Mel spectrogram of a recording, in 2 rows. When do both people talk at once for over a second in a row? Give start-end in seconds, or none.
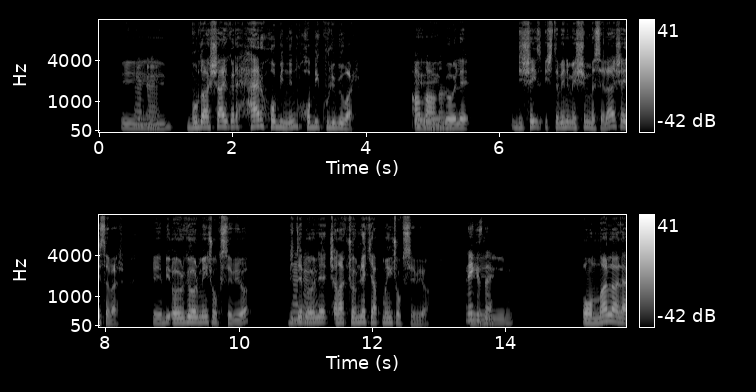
none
